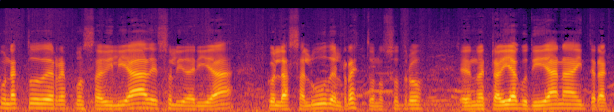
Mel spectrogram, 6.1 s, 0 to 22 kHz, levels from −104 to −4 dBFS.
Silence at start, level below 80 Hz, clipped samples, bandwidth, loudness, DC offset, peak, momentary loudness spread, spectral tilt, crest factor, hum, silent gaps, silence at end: 0 s; -46 dBFS; under 0.1%; 16 kHz; -22 LUFS; under 0.1%; -2 dBFS; 9 LU; -6 dB/octave; 20 dB; none; none; 0 s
